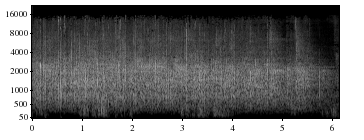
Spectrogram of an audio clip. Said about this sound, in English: Give everybody a round of applause, folks.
